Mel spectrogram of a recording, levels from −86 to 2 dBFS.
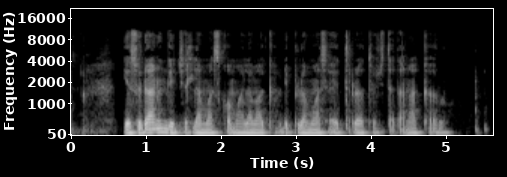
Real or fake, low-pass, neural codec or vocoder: real; 10.8 kHz; none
